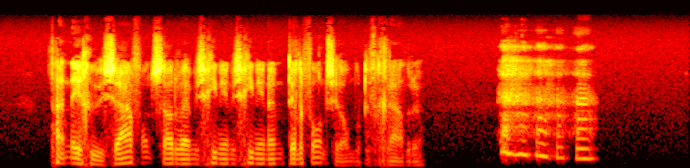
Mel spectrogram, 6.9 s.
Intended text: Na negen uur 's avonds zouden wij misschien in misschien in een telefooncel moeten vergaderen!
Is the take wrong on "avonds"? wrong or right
right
